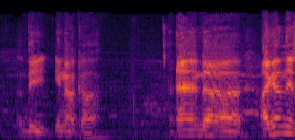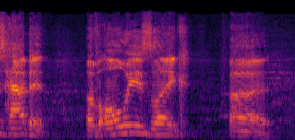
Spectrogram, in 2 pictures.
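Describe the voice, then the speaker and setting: Over music in the background, a man with a fairly high pitch talks at a fairly slow pace, his pitch swinging very widely between long, frequent pauses. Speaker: stand-up comedian. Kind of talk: stand-up comedy set for a live club audience. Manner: nervous, awkward.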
